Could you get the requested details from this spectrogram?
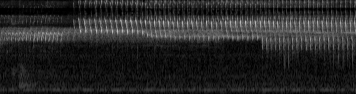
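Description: A canary sings fast, high rolling trills, each a rapid run of repeated notes that shifts pitch every second or so, over a faint low electrical hum.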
